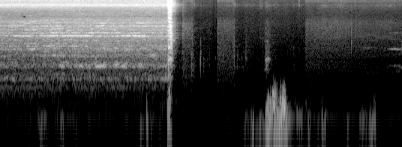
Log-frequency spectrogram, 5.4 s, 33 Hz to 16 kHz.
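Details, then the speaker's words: 1957 Farmall 350 that wouldn't start, being leak-tested at cylinder number two: thin, steady hiss of air escaping past badly carboned valves, some leaking at intake, some at exhaust, some at both. "some of them leaking on just the intakes and some of them leaking on just the exhaust and some of them leaking on just the intake and exhaust"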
